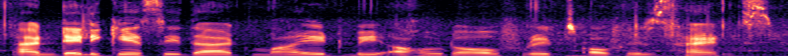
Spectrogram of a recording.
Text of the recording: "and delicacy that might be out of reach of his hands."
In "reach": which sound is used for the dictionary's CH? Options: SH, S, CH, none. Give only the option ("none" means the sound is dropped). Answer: S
